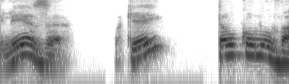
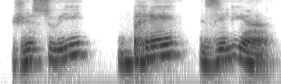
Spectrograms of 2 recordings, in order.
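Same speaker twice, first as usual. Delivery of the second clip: slow dictation; much slower than usual. Shown as a demonstration. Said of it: "teacher repeats phrase slowly".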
